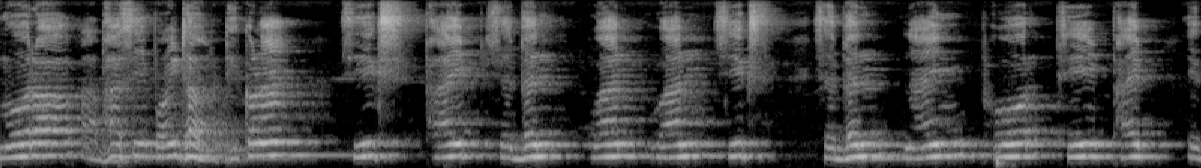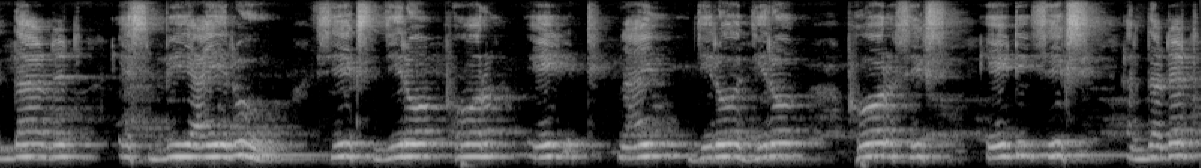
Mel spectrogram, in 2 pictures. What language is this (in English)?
Odia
